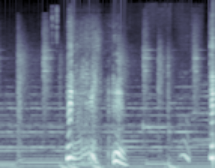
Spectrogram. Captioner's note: sneeze. Ew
